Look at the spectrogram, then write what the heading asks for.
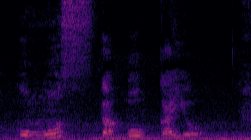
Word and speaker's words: kumusta po kayo: good in polite version kumusta po kayo the pronunciation of this kumusta po kayo repeat after mea po kayo again kayo excellent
